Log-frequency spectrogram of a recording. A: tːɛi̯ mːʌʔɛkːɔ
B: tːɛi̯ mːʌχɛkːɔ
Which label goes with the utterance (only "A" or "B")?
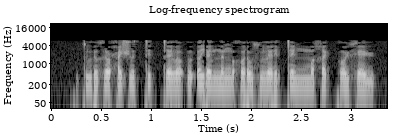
B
